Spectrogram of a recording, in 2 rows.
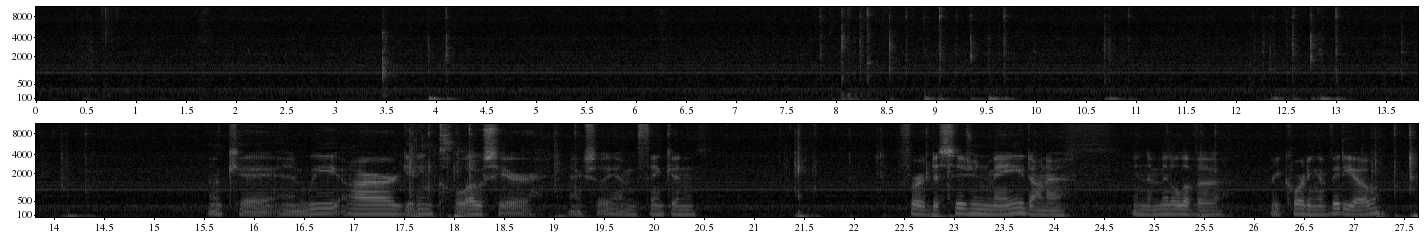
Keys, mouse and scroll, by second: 1.1 click, 1.3 scroll down 1, 2.9-4.4 scroll up 2, 4.5 c, 7.9 right click, 8.7 Escape, 9.5 a, 10.2 c, 11.1 right click, 11.3 g, 12.9 click, 12.9 a, 13.5 c, 14.7 g, 17.8 click, 18.1 a, 18.5 c, 19.7 right click, 19.8 g, 21.9 click, 22.2 a, 23.6 c, 24.8 right click, 26.1 g.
